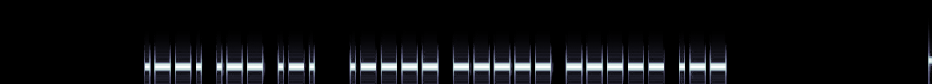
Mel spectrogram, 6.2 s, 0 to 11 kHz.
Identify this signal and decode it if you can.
Morse code, heard as a keyed tone, about 34 wpm, 700 Hz. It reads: PWR 100W
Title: Common QSO Phrases 35wpm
